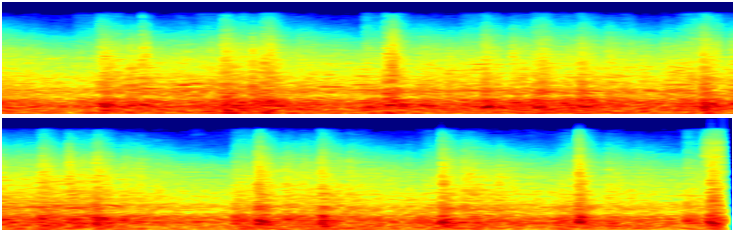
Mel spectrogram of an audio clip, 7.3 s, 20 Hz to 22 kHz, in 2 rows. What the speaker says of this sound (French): c'est les coups qui indiquent que le feu d'artifice va commencer dans 1 heure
